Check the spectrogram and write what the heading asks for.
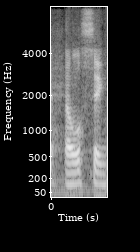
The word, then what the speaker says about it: Hellsing: so everybody knows what Hellsing is you helzing is probably the proper way to say it well no it's hell sing No spacing it's one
